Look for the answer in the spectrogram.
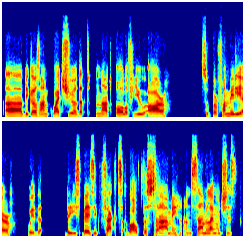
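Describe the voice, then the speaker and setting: A woman's voice: medium pitch, creaky, pushed and bright, clean tone, dry recording. Woman giving an academic talk. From Finland. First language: Finnish. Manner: measured and explanatory, with frequent pauses and restarts. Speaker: professor, panelist. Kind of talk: academic presentation. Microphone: video call.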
